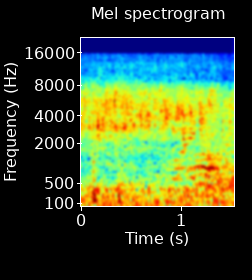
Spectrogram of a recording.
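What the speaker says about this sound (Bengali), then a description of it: "আর এখানে এই যে মাছ ভাজাটা করছি, আর এখানে চিকেনটা করছি" Fish and chicken fry in a pan with a continuous close, crackling sizzle that stays even through the short stretch, and no talking is heard.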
